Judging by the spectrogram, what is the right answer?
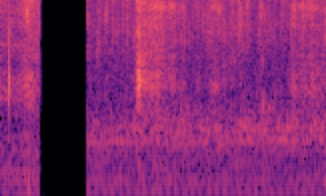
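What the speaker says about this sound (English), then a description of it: "And there goes the bubbler." Steady soft bubbling and gurgling of liquid with occasional small plops, briefly cut to silence near the start before continuing.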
